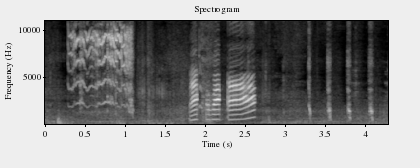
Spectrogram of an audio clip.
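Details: Pet parrot talking: harsh, strongly harmonic speech-like phrases, one long buzzy utterance then two shorter rising ones, followed by scattered short clicks over a background hiss.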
